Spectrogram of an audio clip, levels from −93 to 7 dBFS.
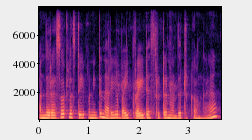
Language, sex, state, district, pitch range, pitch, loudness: Tamil, female, Tamil Nadu, Nilgiris, 175-215 Hz, 195 Hz, -16 LUFS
